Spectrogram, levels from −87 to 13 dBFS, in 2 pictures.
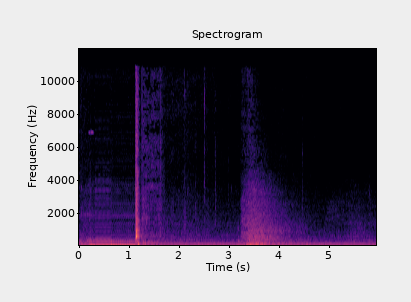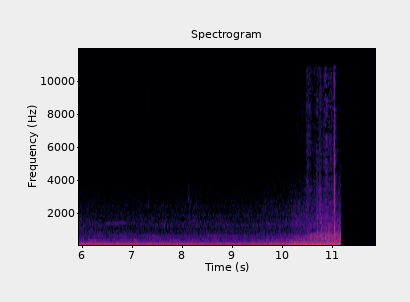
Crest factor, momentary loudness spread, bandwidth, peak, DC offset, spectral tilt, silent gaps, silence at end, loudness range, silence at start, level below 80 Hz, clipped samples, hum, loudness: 30 dB; 18 LU; 11.5 kHz; -6 dBFS; under 0.1%; -5.5 dB/octave; none; 0.7 s; 17 LU; 0 s; -40 dBFS; under 0.1%; none; -36 LUFS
